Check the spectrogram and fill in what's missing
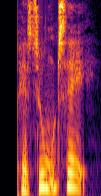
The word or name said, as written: personsag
